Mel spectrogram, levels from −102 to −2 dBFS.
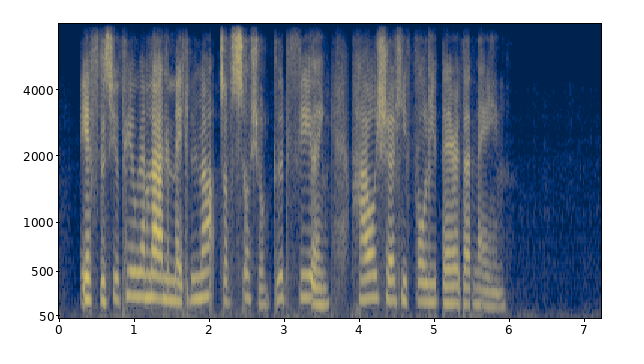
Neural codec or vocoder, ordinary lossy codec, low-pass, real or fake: codec, 24 kHz, 1.5 kbps, HILCodec; Opus, 16 kbps; 7.2 kHz; fake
